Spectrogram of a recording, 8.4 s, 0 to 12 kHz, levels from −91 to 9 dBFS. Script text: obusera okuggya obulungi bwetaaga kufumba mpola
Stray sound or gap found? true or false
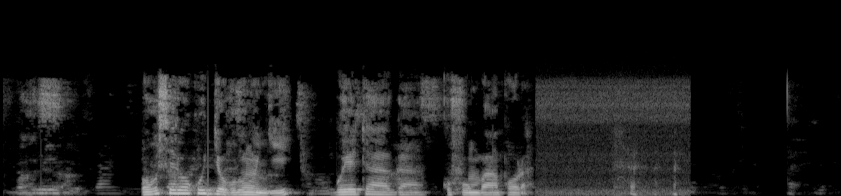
true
